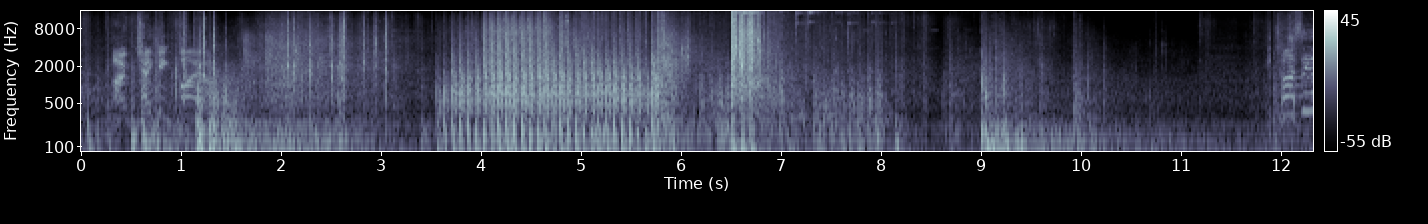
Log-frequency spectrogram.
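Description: Video-game combat with loud, close machine-gun bursts and rapid gunfire, a sustained rattling volley in the middle and sharper single shots around it, while players shout and talk throughout.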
